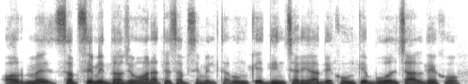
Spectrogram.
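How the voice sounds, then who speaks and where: A man's voice: fairly high pitch, fairly even intonation, a little fast, dark tone, no echo, clean studio sound. A man being interviewed, telling stories about running a cow shelter. He acts out the questions people put to him and slips English phrases into his speech. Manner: storytelling, acts out quoted questions and replies. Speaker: interview guest, runs an ashram cow shelter. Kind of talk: casual interview conversation.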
